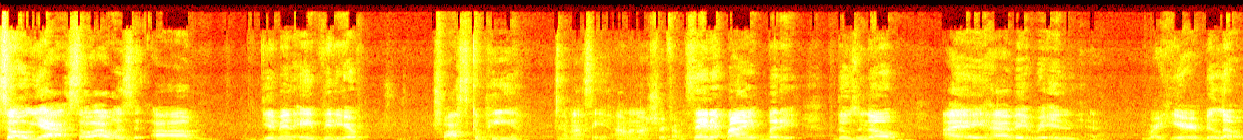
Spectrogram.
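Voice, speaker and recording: A woman with a medium-pitched voice and lively intonation speaks fairly slowly, her loudness swinging widely, amid audible room echo and noticeable background noise. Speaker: vlogger sharing health update. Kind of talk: casual vlog.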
